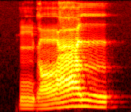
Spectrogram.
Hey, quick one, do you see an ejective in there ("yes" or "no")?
no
